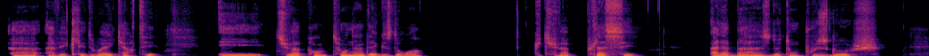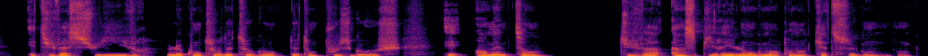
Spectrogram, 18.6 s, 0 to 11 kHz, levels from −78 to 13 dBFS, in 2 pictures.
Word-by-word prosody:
heu, - - 0 0.3
avec 95 -2 -4
les 90 - -1
doigts 95 +5 +1
écartés 105 - -3 0.6
et 90 -3 -2
tu - - -3
vas 100 0 +2
prendre 145 +4 -2
ton 95 - +1
index 100 -4 +2
droit - - -3 1.1
que - - -8
tu - - -7
vas 90 0 -1 0.2
placer 110 -1 0 0.7
à 105 - +2
la 90 -1 +2
base 105 +8 0
de 100 -2 -1
ton 95 -1 -3
pouce 90 0 -5
gauche 90 0 -1 0.8
et - - -1
tu 100 - -2
vas 105 +1 +5
suivre 135 +5 0
le 105 -2 +5
contour 110 +1 +1
de 105 - +5
to 95 0 -1
gau 110 +8 -1
de 100 - +1
ton 95 -1 -2
pouce 135 +9 -5
gauche 90 -5 -1 0.4
et - - -1
en 120 +4 +4
même 140 -1 +5
temps, 125 -1 +1 0.7
tu 105 - -2
vas 105 +3 +1
inspirer 120 -1 +4
longuement 110 +4 +5
pendant 95 -8 0
4 115 +7 -3
secondes 90 -6 -2 0.2
donc 75 +3 -14
105 Hz, 155 wpm, -23 LUFS, 95-120 Hz, 1.1 s, vas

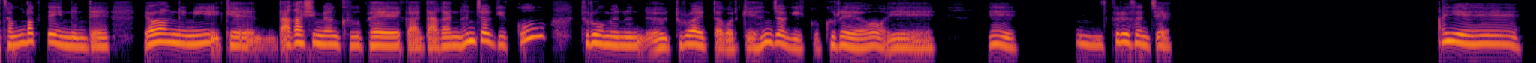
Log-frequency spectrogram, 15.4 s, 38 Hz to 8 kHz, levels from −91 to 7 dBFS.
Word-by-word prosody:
정박돼 215 +4 +1
있는데 165 -2 0 0.3
여왕님이 205 -1 +4
이렇게 175 - -1 0.2
나가시면 200 -3 +2
그 175 0 -5
배가 170 0 +3
나간 170 +1 0
흔적이 235 -4 +3
있고 325 - -1 0.3
들어오면은 175 -8 +1
어 - - -4
들어와 190 0 +3
있다고 165 -1 -2
이렇게 150 - -6
흔적이 195 -5 0
있고 145 +1 -13
그래요. 165 -1 0
예. 145 -1 -4 0.6
예. 175 -6 -1 0.6
음 185 -3 -5
그래서 225 -3 +2
인제 175 -4 -3 2.7
아예. 195 -6 +1
185 Hz, 235 characters per minute, -27 LUFS, 170-210 Hz, 2.7 s, 여왕님이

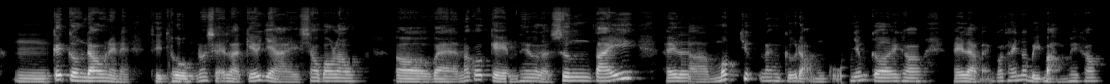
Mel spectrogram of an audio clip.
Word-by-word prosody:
ừm, 135 -2 -3
cái 220 - +7
cơn 180 -3 +6
đau 160 -1 +7
này 140 - 0
nè, 120 -2 -8 0.2
thì 135 - -3
thường 135 -2 +3
nó 175 +4 -2
sẽ 180 - -2
là 145 -4 +1
kéo 165 +7 +1
dài 120 -11 -1
sau 160 +7 -2
bao 160 0 +1
lâu? 150 -1 -2 0.3
Ờ, 130 -2 +2
và 125 -2 -1
nó 175 - -3
có 220 +4 +1
kèm 135 -4 +1
theo 160 -1 -2
là 125 -3 -3
sưng 175 +4 +1
tấy 225 - +4 0.2
hay 155 +1 +1
là 120 -6 -2
mất 150 - +2
chức 260 - -1
năng 165 -1 -6
cử 145 -2 -1
động 135 -2 -3
của - - -10
nhóm 185 +4 -4
cơ 160 -5 +3
hay 155 0 -1
không? 150 -2 -2 0.3
Hay 145 +1 +2
là 135 -4 +3
bạn - - -10
có 160 - -4
thấy 180 +1 -2
nó 215 +2 -2
bị 140 -8 +1
bầm 130 -1 -2
hay 155 0 -5
không? 155 0 -6
150 Hz, 255 wpm, -22 LUFS, 135-165 Hz, 0.3 s, cái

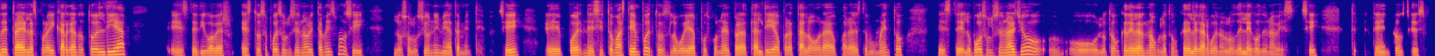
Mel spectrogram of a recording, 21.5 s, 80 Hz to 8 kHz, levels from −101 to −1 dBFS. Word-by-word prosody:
de 145 0 +4
traerlas 140 +1 +6
por 130 - -2
ahí 130 0 +2
cargando 140 +1 +3
todo 150 +4 +2
el 150 - +3
día, 170 +3 +5 0.6
este, 115 +1 -4
digo: 120 +1 -2
"A - - +3
ver, 120 0 +2 0.2
¿esto 130 +2 -2
se - - -7
puede 145 0 0
solucionar 130 0 -6
ahorita 145 0 0
mismo? 155 +5 -6
Sí, 125 -7 -3 0.4
lo 105 -1 -7
soluciono 115 +5 -4
inmediatamente, 110 -6 -5 0.2
¿sí? 140 +3 +4 0.4
Eh, 110 -3 +2
pued 130 +1 +4
necesito 130 +3 -1
más 135 -2 +3
tiempo, 155 +2 +3
entonces 130 -5 -6
lo 120 - -1
voy 120 +2 +1
a 115 - +5
posponer 115 +4 -5
para 115 -3 +3
tal 110 +2 +1
día, 135 +4 +2
o - - -6
para 105 -1 -3
tal 110 +2 +2
hora, 125 -2 +1
o 105 - -6
para 105 +1 -3
este 110 +2 -7
momento. 135 +7 -4 0.5
Este, 105 +2 0
¿lo 115 - -2
puedo 145 +2 +4
solucionar 135 +2 +2
yo, 175 +3 -1
o-o 105 - -6
lo 105 +2 -6
tengo 120 +2 -5
que 125 - 0
delegar? 120 0 +6
No, 130 +1 -1
lo 115 -3 -6
tengo 125 +2 -11
que 120 - +1
delegar, 115 0 +4
bueno, 115 -1 -4
lo 100 -2 -5
delego 110 +5 +1
de 110 - -5
una 100 -1 -5
vez, - - -8
¿sí?". 125 0 0 0.5
T - - -10 0.2
te 120 - +1
entonces 115 +1 -4
120 Hz, 190 wpm, -25 LUFS, 110-135 Hz, 0.6 s, traerlas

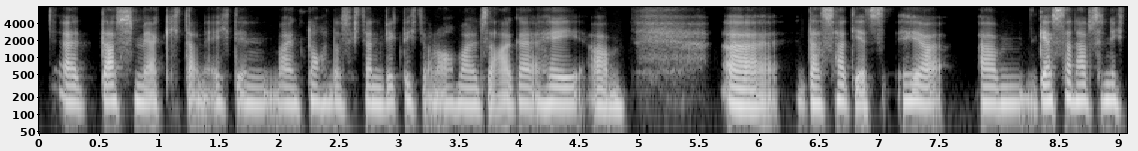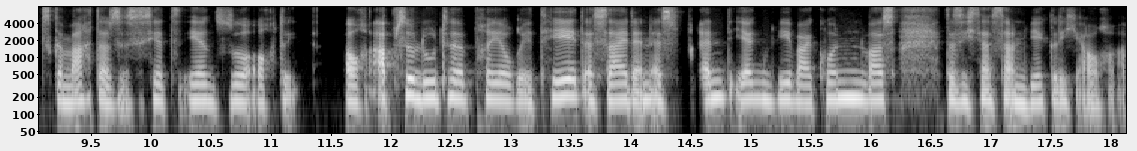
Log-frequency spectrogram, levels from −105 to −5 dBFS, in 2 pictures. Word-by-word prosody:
äh, 165 -7 0
das 170 0 +2
merke 80 -1 -2
ich - - -16
dann - - -4
echt 160 -3 -8
in 155 +2 -4
meinen 155 -3 -3
Knochen, 160 -2 -2
dass 150 -2 -6
ich - - -12
dann 155 -1 -2
wirklich 160 -1 -5
dann - - -7
auch 155 - -4
mal 150 -2 -2
sage: 155 +3 -2
„Hey, 150 0 0
ähm, 70 0 -1 0.8
äh, 140 -2 +3 0.2
das 160 -1 0
hat 170 -4 0
jetzt - - -1
hier, 170 -3 +1 0.3
ähm 155 0 0
gestern 170 +3 +3
hast 175 -4 0
du - - 0
nichts 175 -5 -2
gemacht, 175 +1 0
also 150 - 0
es 150 -1 -5
ist - - -6
jetzt 175 -3 -3
irgend 175 -2 -1
so 165 +1 0
auch - - -3
d - - -6 0.4
auch - - +5
absolute 195 -2 +5
Priorität, 190 +3 +2
es 175 -3 +1
sei 175 0 +3
denn, 185 +1 +1
es 175 -6 -1
brennt 195 0 +2
irgendwie 185 0 +1
bei 165 -1 0
Kunden 190 +2 +4
was, 185 0 +1 0.4
dass - - 0
ich 170 -4 -1
das 90 - +1
dann 155 -2 +2
wirklich 160 - -3
auch, - - -3
165 Hz, 185 wpm, -26 LUFS, 155-180 Hz, 0.8 s, auch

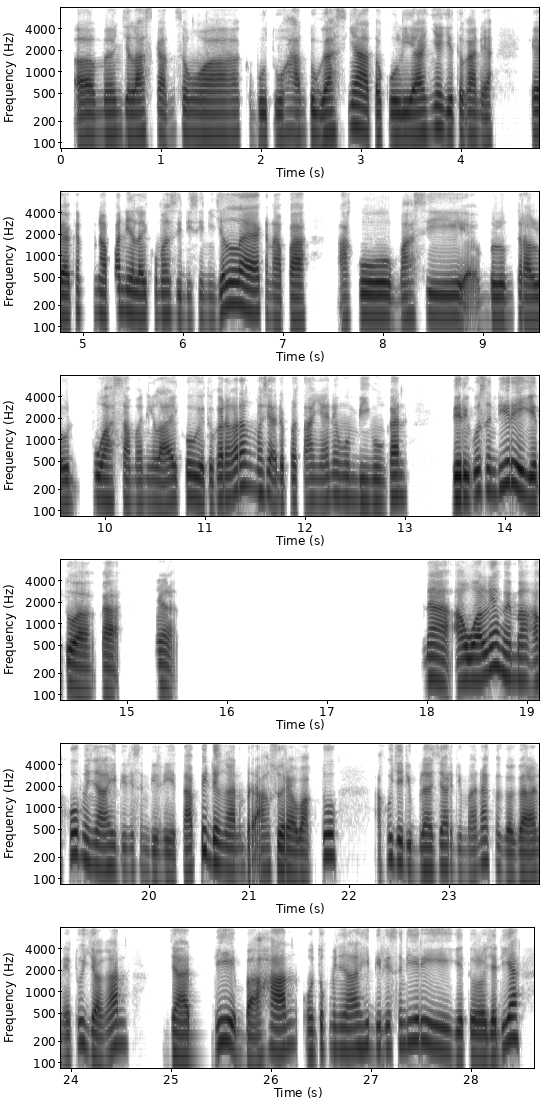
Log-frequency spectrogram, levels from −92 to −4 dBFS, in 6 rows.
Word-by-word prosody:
eee, 130 +1 +3
menjelaskan 135 0 -1
semua 130 -1 0
kebutuhan 130 +1 -4
tugasnya 140 +4 +2
atau 130 - 0
kuliahnya 135 +4 +2
gitu 140 0 0
kan 135 -1 +2
ya. 115 0 -3 0.4
Kayak, 145 +2 +3 0.2
"Kenapa 150 +2 -1
nilaiku 150 -2 +1
masih 145 -1 -3
di 135 - -11
sini 135 -1 -11
jelek? 175 -3 +4
Kenapa 130 -1 +1 0.3
aku 140 +1 +2
masih 140 0 -2 0.2
belum 135 0 0
terlalu 130 -1 0 0.2
puas 145 -2 +1
sama 135 -2 -4
nilaiku?" 140 +3 0
Gitu. 135 - -3
Kadang-kadang 190 +9 +2
masih 180 -1 -1
ada 140 - -2
pertanyaan 145 +2 -4
yang 155 - -3
membingungkan 145 +2 -1 0.5
diriku 155 +3 +6
sendiri 205 +3 +3
gitu 150 -2 +4
ah, 120 -1 +4
Kak. 120 -2 +1 0.3
Ya. 135 -4 -2 2.5
Nah, 170 -3 +2
awalnya 170 +10 +5
memang 170 -5 0
aku 215 +10 +1
menyalahi 150 -7 -1
diri 135 0 -10
sendiri, 120 -3 -6
tapi 135 - 0
dengan 140 - +1
berangsurnya 135 -1 +1
waktu, 120 - +1 0.4
aku 195 - -9
jadi 170 -5 -1
belajar 140 +2 -2
di 135 - -12
mana 130 +7 -4
kegagalan 120 -6 -1
itu 125 +10 -6
jangan 155 +8 0 0.4
jadi 125 +7 0
bahan 150 +8 +3
untuk 145 +3 -4
menyalahi 160 +1 -1
diri 165 0 -5
sendiri 180 -5 -1
gitu 130 -1 +1
loh. 125 - +2
Jadinya, 195 +13 +3
140 Hz, 140 wpm, -23 LUFS, 130-160 Hz, 2.5 s, diriku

